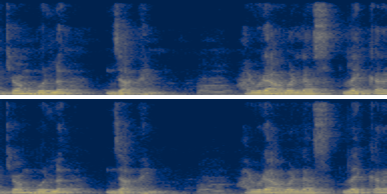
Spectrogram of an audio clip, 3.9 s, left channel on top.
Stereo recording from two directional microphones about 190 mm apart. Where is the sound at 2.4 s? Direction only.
10° right (ahead or behind).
